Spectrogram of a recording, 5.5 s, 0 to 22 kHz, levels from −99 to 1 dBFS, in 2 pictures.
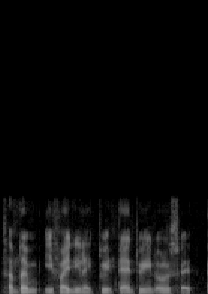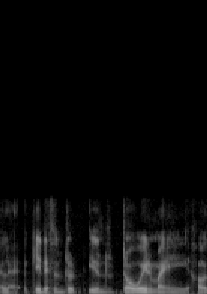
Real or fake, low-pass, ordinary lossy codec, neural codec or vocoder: fake; 7.2 kHz; none; codec, 44.1 kHz, 7.8 kbps, DAC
